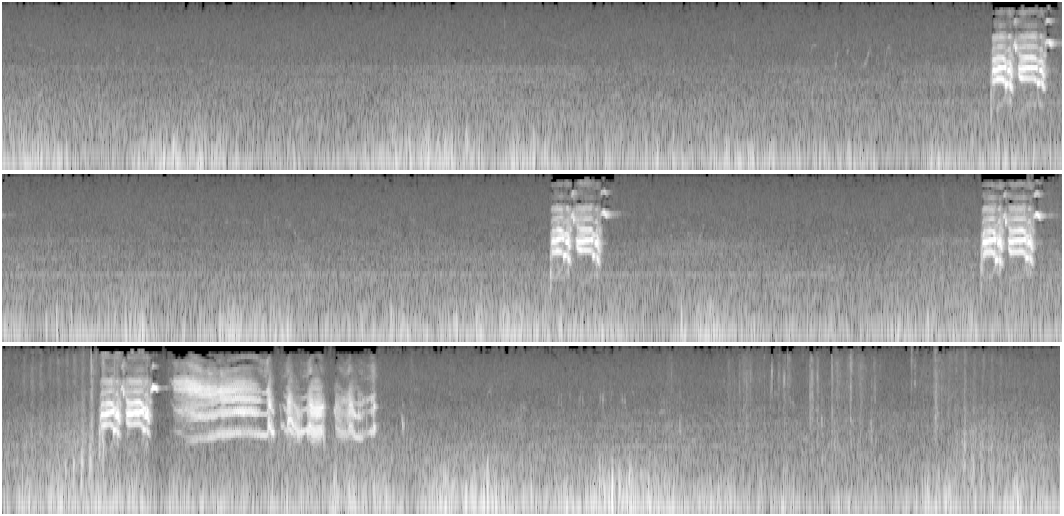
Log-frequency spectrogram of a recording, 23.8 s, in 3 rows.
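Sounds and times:
shrike squawking: 7.4 - 7.9, 12.1 - 12.6, 15.3 - 15.8, 16.6 - 18.9.

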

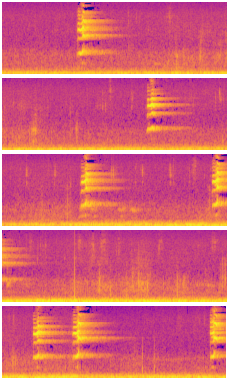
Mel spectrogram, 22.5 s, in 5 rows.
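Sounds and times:
steady low rumble: 0.0 - 22.4
tawny owl kewick calls: 1.5 - 2.4, 7.4 - 8.3, 10.6 - 11.8, 13.2 - 14.1, 18.6 - 20.4, 22.1 - 22.4.

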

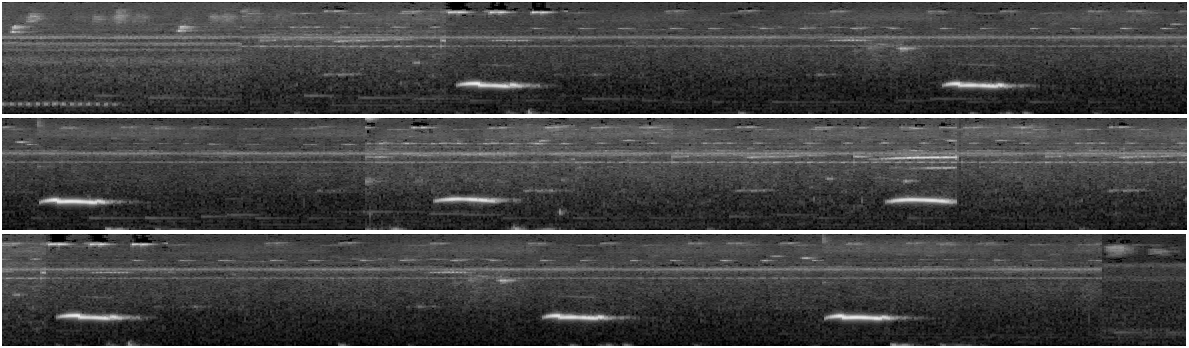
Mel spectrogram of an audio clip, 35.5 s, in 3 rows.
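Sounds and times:
calm night forest ambience: 0.0 - 35.5
mystical owl hooting in a calm night forest: 4.5 - 5.4, 9.4 - 10.4, 12.2 - 13.2, 16.2 - 17.5, 20.7 - 21.4, 24.2 - 25.1, 29.1 - 30.0, 31.9 - 32.9.

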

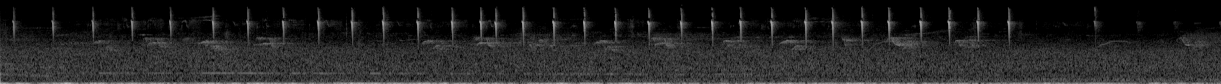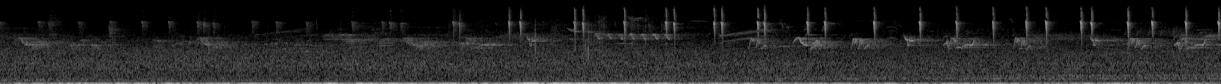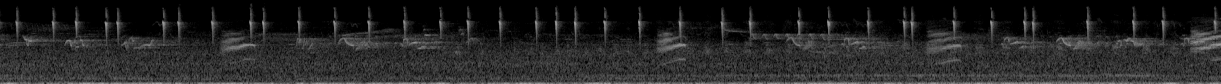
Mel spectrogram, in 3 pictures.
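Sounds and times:
Anna's Hummingbird: 0.0 - 36.6.

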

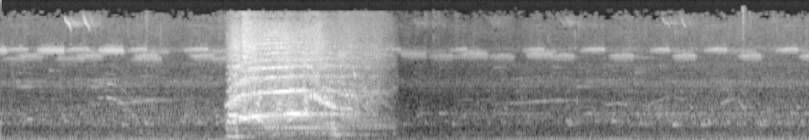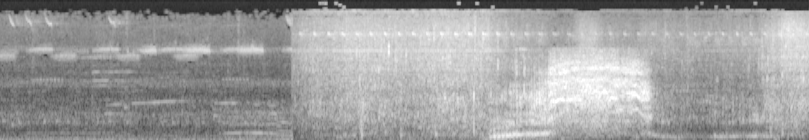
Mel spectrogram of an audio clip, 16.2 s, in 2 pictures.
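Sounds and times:
Myna harsh chattering calls: 2.2 - 4.0, 13.0 - 14.8.

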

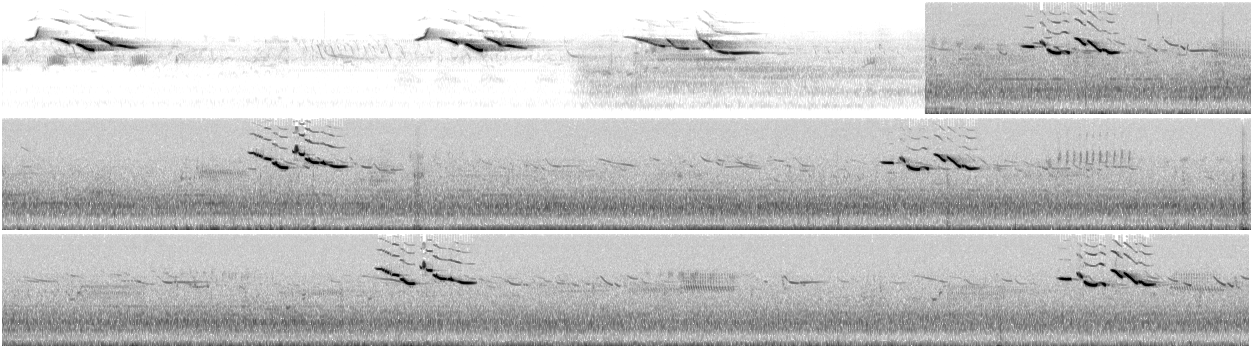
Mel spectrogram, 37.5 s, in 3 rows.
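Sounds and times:
meadowlark call: 9.2 - 37.4.

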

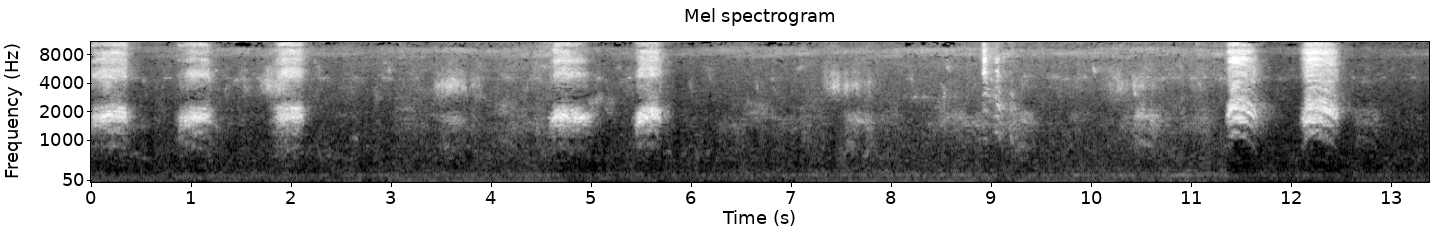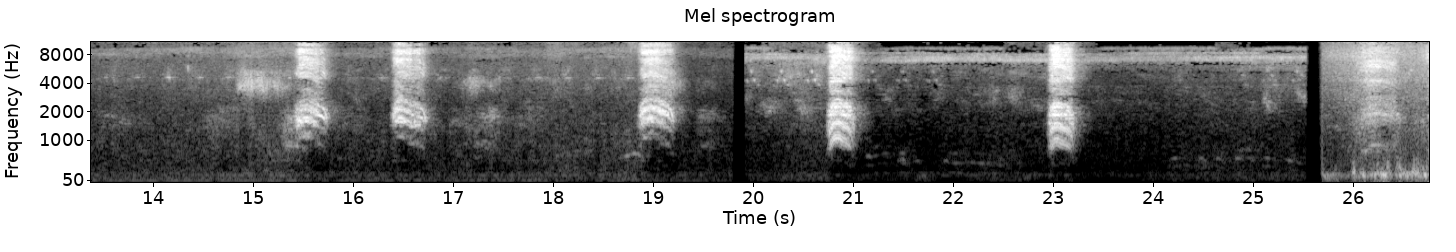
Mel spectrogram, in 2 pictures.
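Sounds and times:
crow cawing: 0.0 - 2.2, 3.6 - 5.8, 7.6 - 9.5, 10.4 - 13.8, 14.6 - 17.5, 18.8 - 19.8, 20.8 - 21.2, 23.0 - 23.4
calm bird ambience: 0.0 - 26.7.

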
